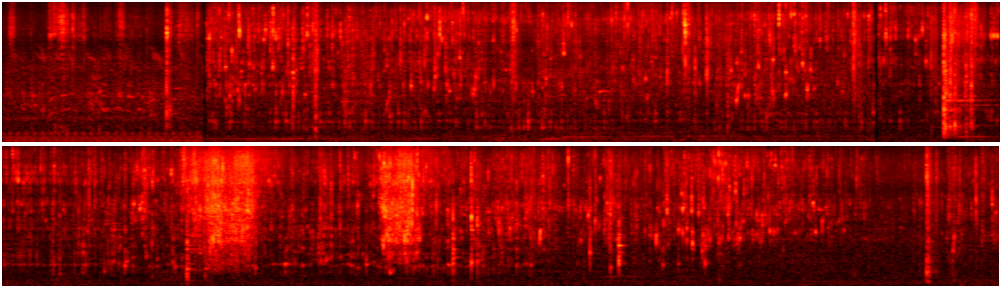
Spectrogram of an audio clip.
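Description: Water sloshing and trickling in a metal pot as fish is washed by hand, with two louder pours of water about two-thirds of the way in. A steady motor hum fades out in the first few seconds.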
